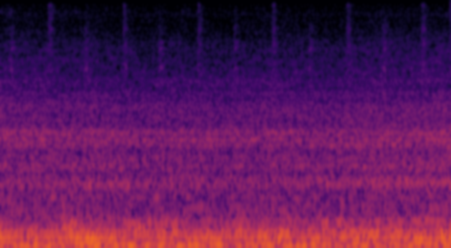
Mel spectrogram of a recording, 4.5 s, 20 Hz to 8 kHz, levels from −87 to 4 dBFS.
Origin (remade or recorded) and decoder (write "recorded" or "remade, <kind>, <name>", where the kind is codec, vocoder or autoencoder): recorded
